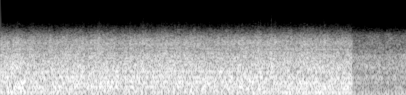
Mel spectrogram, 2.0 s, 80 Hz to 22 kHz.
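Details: Continental F124 flathead on propane from a fire-damaged 1952 Carloader forklift, first run: loud steady running right after firing, even beat with no misses or knocks, then settles lower; little smoke; normal idle.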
